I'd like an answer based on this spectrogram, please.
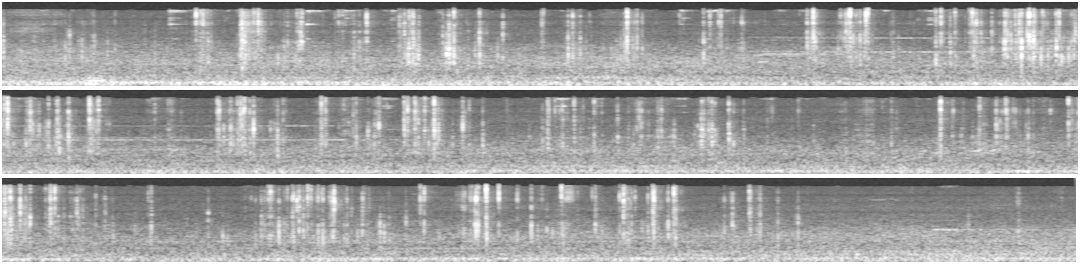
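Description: Steady low background hum with many scattered light clicks and ticks; no meowing.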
